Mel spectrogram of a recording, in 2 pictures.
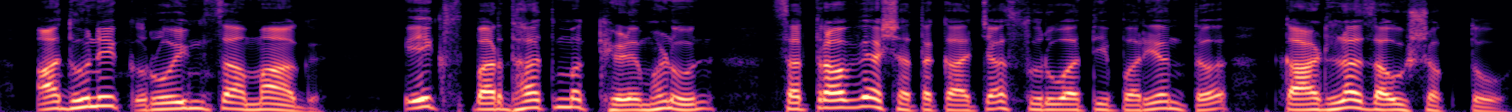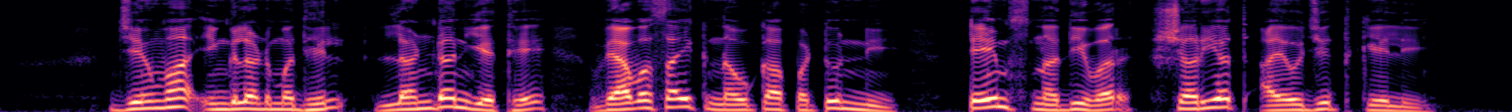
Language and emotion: Marathi, neutral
